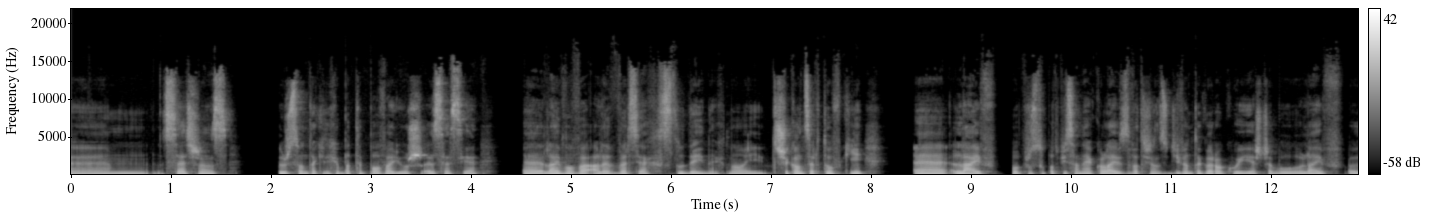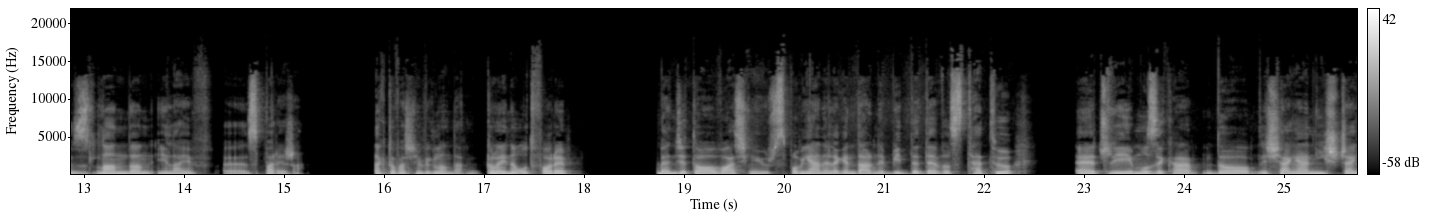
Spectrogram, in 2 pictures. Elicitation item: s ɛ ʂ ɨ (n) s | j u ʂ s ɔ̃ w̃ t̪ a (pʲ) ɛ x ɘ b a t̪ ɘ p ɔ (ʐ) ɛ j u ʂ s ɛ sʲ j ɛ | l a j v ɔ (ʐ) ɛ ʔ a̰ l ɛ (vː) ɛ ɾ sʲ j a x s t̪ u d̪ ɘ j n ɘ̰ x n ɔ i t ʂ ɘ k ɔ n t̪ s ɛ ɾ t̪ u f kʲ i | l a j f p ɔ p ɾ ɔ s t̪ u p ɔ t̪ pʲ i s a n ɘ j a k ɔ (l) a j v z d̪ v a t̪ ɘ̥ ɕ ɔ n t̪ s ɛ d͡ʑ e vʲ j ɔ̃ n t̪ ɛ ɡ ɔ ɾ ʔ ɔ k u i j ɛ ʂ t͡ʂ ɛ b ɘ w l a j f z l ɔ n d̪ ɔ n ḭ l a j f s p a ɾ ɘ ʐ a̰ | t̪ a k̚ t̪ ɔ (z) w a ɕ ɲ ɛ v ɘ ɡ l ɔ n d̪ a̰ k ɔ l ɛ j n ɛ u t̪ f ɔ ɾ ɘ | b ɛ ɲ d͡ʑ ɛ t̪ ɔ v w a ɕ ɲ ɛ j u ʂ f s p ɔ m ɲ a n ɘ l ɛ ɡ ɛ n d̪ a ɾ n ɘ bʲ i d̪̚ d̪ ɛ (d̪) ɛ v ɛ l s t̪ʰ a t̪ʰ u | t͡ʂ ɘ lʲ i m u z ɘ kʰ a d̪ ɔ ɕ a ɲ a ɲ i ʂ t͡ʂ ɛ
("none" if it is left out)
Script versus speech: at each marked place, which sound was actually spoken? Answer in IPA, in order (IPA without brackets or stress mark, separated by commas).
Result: n, kʲ, v, v, vː, l, v, d̪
